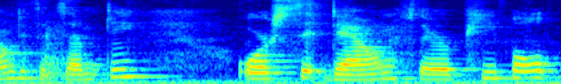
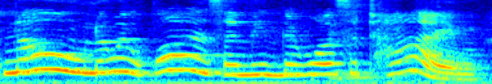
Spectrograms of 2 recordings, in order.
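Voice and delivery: much higher, eager to set him straight; insistent protest; 10 semitones higher than usual. Retold or imitated. Correcting the doubting husband at the bar, high eager insistence.

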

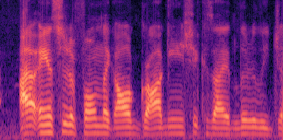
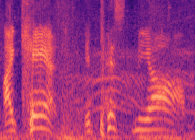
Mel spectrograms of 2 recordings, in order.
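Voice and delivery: higher, slow, whining; put-on whiny voice, pitched up; whiny complaint; 6 semitones higher, slower than usual. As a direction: drag it out like a sulking kid. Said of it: "And I was like".

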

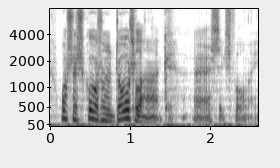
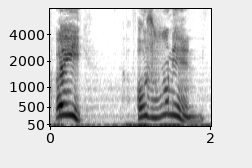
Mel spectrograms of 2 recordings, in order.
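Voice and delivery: loud protesting yell; indignant shout; 6 semitones higher, 9 dB louder than usual. Real, not acted. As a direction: shout it out, outraged. Killed while running, protests.

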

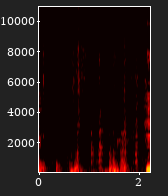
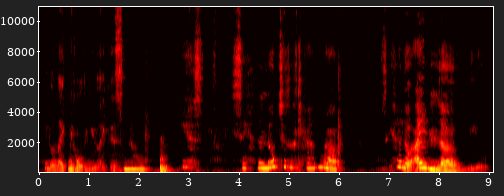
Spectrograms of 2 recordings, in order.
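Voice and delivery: higher, softer coaxing; 4 semitones higher, 3 dB quieter than usual. Real, not acted. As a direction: softly urge the kitten to greet. Cooing to her cat.

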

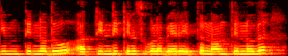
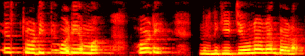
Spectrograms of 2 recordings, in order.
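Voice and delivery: higher, sobbing protest; acted crying; 7 semitones higher than usual. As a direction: wail that she wants to die. Beaten daughter cries out.

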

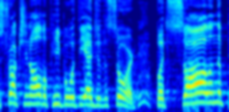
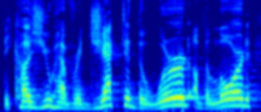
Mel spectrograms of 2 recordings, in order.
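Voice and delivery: much lower and softer, grave; solemn rebuke; 8 semitones lower, 6 dB quieter than usual. Acted. Samuel pronouncing judgment on Saul, low and grave. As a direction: deliver the judgment quietly.

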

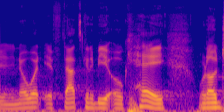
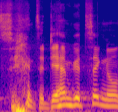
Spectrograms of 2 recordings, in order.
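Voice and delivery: laughing; 8 semitones higher, 7 dB louder than usual. Real, not acted. Laughing emphatic aside.

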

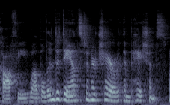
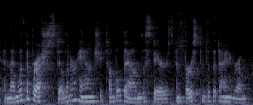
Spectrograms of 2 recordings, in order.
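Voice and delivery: ordinary delivery

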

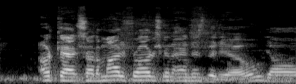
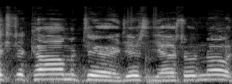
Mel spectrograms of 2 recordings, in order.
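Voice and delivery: louder, each word pressed home; insistent; 4 semitones higher, 6 dB louder than usual. Real, not acted. Cook presses his friend for a yes or no, insistent. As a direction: demand a straight answer. Demanding a straight answer.

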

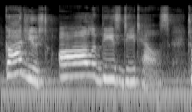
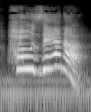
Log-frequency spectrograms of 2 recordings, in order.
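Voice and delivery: much higher, loud, drawn-out cry; joyful shout; 11 semitones higher, 7 dB louder, much slower than usual. Acted. Crowd shouting Hosanna at Jesus, loud and drawn out. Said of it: "Can you guys say the word Hosanna?".

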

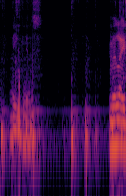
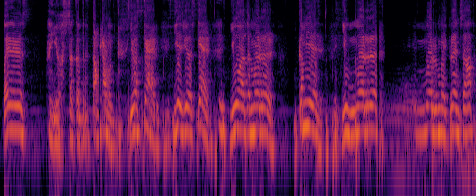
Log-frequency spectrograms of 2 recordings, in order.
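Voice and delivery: mock interrogation; 5 semitones higher than usual. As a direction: grill her like a cop. Accusing Veronica of murder.

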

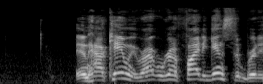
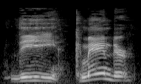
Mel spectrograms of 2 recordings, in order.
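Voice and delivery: normal talking voice

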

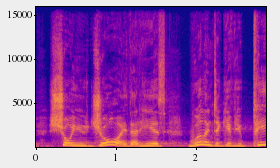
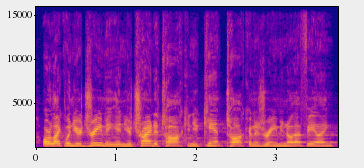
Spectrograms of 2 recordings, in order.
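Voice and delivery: ordinary talk, nothing marked

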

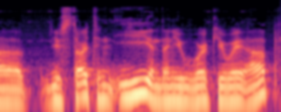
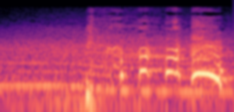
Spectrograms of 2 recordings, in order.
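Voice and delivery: high squealing laugh; 11 semitones higher than usual. Real, not acted. Laughing at replay.

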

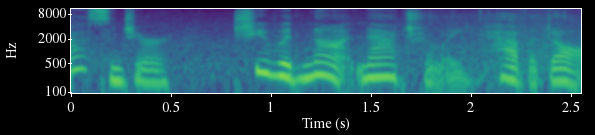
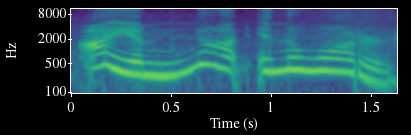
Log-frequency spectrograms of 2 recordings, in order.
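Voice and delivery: put-on much higher and louder little girl's protest; a small girl crying out in protest; indignant cry; 10 semitones higher, 5 dB louder than usual. A narrator's reading. Girl denies to brother she's in the water, crying out. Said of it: "she cried".

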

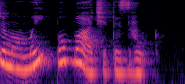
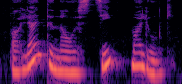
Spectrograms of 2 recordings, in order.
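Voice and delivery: usual speaking voice

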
